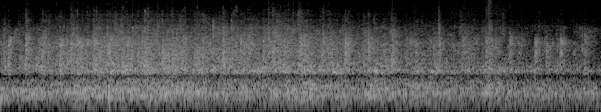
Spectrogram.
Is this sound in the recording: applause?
yes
